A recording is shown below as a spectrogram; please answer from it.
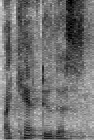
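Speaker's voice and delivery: soft, hushed thought; soft panicked inner voice; inner voice, quiet. Retold or imitated. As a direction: whisper it to yourself in panic. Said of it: "I'm thinking to myself".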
